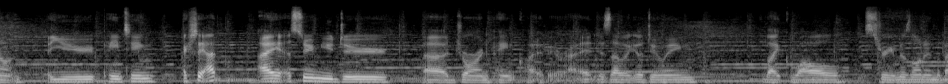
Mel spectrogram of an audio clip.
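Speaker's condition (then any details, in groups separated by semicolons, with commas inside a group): No condition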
